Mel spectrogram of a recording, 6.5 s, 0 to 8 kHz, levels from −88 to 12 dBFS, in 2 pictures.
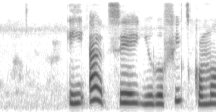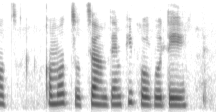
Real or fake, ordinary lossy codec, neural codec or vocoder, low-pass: fake; none; codec, 16 kHz, 4 kbps, FunCodec, trained on Chinese and English, 50 frames a second; 7.2 kHz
